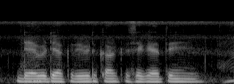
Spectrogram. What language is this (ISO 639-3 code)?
hin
